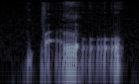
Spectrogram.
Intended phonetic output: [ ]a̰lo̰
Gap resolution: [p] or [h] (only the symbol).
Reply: p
